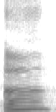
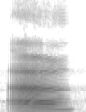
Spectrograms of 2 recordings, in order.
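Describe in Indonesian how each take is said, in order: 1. Suaranya didorong melalui hidung. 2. Suaranya keluar melalui mulut. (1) "suara tidak boleh melalui rongga hidung kita. Tidak a" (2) "tapi keluar dari rongga mulut kita"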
